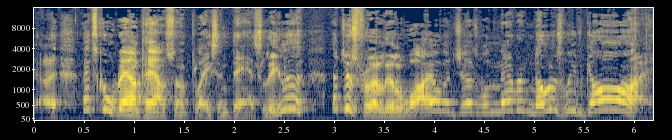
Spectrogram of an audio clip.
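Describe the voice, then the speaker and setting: A man acts out a hearty, scheming middle-aged charmer from a vintage radio comedy. His fairly high voice swings widely as he coaxes and chuckles, wheedling like a born blusterer. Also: wildly swooping pitch, heavily acted. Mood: sheepish, grumbling. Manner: hearty chuckling, drawn-out coaxing. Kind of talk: old-time radio comedy acting. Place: live performance on a theater stage.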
